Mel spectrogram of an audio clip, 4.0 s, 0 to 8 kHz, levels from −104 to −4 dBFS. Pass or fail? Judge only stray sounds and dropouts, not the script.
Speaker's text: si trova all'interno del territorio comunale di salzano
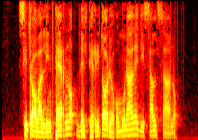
pass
